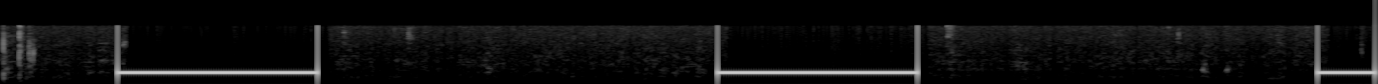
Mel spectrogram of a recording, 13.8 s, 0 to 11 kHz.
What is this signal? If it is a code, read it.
Ringback tone (North America), 440 + 480 Hz.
